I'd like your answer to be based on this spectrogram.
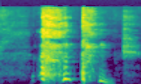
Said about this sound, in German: Entschuldigung, ich muss noch einmal kurz husten.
